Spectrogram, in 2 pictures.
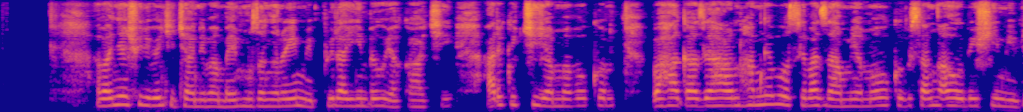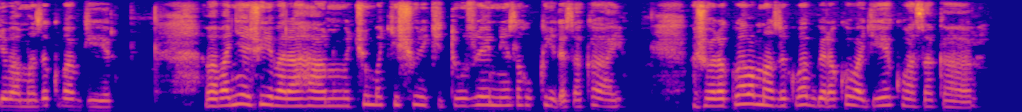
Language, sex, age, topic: Kinyarwanda, female, 18-24, education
